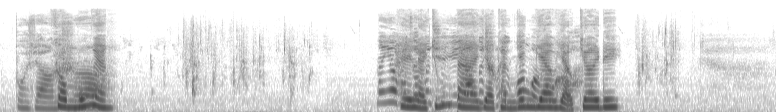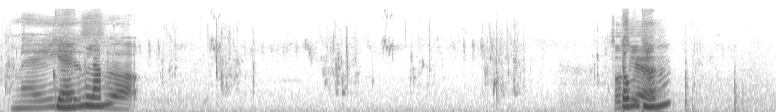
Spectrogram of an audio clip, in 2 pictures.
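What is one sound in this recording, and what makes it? Young women speak calmly and close by.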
